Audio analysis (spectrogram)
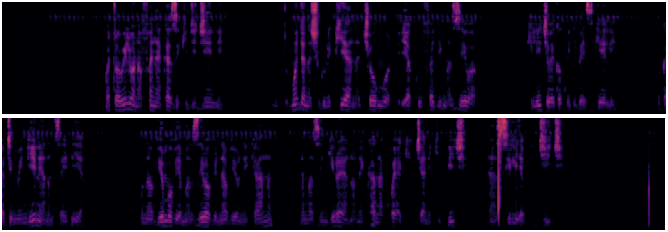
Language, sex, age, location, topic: Swahili, male, 18-24, Kisumu, agriculture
